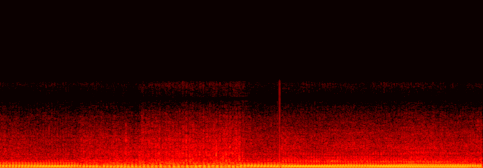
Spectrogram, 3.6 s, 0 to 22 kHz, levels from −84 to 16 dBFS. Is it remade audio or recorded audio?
recorded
